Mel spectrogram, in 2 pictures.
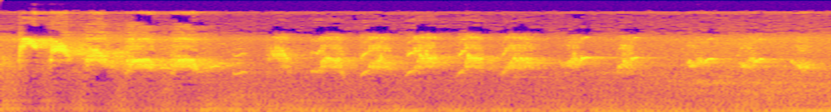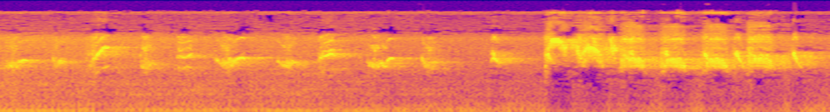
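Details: Green leafbird being trained to lift its crest and deliver ngentrok song, pouring out a continuous stream of high, warbled and slurred notes with quick chips, over a low background hum.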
